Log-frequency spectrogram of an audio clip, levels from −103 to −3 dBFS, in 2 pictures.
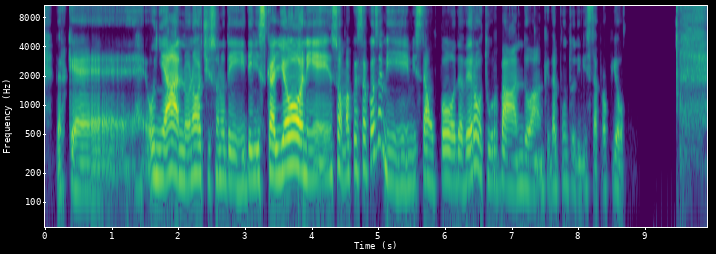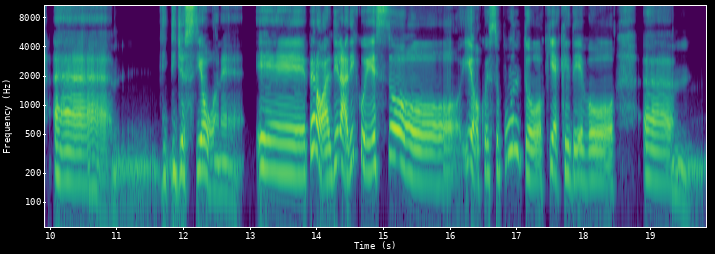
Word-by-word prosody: perché 315 - -6
ogni 180 -1 -2
anno, 165 -2 +7
no, 195 +2 +2
ci 185 -2 -6
sono 175 -1 -4
dei 155 -3 -7
degli 170 +2 -4
scaglioni. 210 +1 +7
Insomma, 195 - -3
questa 220 0 -5
cosa 290 +9 -3
mi 150 -3 -10
mi 155 +1 -17
sta 175 +1 0
un 155 -3 -6
po' 170 -1 -1
davvero 170 +9 -2
turbando, 150 -5 -4
anche 145 +3 -10
dal 145 -1 -12
punto 150 0 -22
di 125 - -20
vista 140 +6 -8
proprio - - -13 1.4
ehm, 165 0 -3 0.6
di 185 -2 -14
di 215 -2 -6
gestione. 210 - 0
Ehm, 200 -4 -1
però 345 -1 +3
al 175 - +1
di 250 - -6
là - - +4
di 260 +5 -6
questo, 200 - 0
io - - -2
a - - -6
questo 200 +1 -3
punto 280 - -5
chi 235 - -3
è - - -2
che 195 -2 -8
devo, 85 - -5 0.4
ehm, 215 +5 -8
185 Hz, 135 wpm, -24 LUFS, 160-220 Hz, 1.4 s, anno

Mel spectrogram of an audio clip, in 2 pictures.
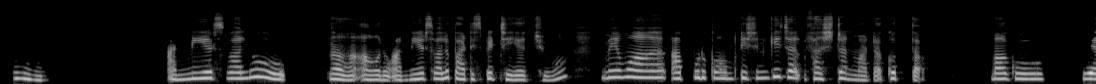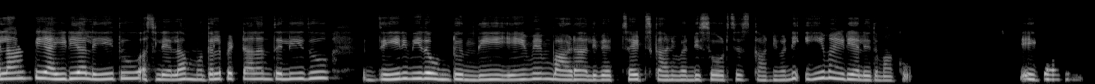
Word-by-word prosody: హ్మ్. 245 -7 +1 1.3
అన్ని 235 +4 +1
ఇయర్స్ 290 -1 +2
వాళ్ళు 285 +5 +2 0.8
ఆహా! 205 -2 +2
అవును. 215 -2 0
అన్ని 205 +3 -3
ఇయర్స్ 255 +1 0
వాళ్ళు 275 +4 +2
పార్టిసిపేట్ 240 +1 -2
చేయొచ్చు. 210 -2 -3 0.6
మేము 330 +1 +2
ఆహ్, 315 0 +2 0.2
అప్పుడు 305 +3 -1
కాంపిటీషన్‌కి 290 +4 -2
చాల్ 315 -5 +1
ఫస్టన్నమాట 250 -6 -2 0.2
కొత్త. 275 +1 -2 0.8
మాకు 260 0 +1 0.7
ఎలాంటి 280 +3 +2 0.2
ఐడియా 265 +2 +5
లేదు. 255 +3 0 0.2
అసలెలా 225 0 0
మొదలు 240 +3 +1
పెట్టాలని 255 -1 -1
తెలీదు. 265 +3 +1 0.6
దేని 245 +3 +4
మీద 270 0 +5
ఉంటుంది? 220 -2 +1 0.3
ఏమేం 255 +3 0
వాడాలి? 215 -1 0
వెబ్‌సైట్స్ 220 +2 -2
కానివ్వండి, 205 +1 -2
సోర్సెస్ 210 0 -4
కానివ్వండి 205 +6 -4 0.2
ఏమి 295 +2 +1
ఐడియా 235 -2 +2
లేదు 200 -1 -4
మాకు. 185 -2 -11 1.2
ఈ - - +5
గాజులు 225 -1 -4
245 Hz, 110 wpm, -24 LUFS, 215-270 Hz, 1.3 s, ఐడియా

